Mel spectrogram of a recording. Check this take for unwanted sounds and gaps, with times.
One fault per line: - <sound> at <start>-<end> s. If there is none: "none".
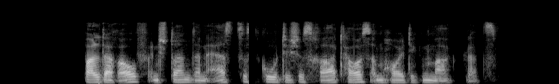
- dropout at 2.5-2.6 s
